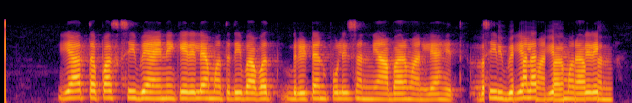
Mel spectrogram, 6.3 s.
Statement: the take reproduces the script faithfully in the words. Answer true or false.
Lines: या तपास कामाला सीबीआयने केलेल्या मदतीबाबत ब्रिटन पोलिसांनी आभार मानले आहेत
false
